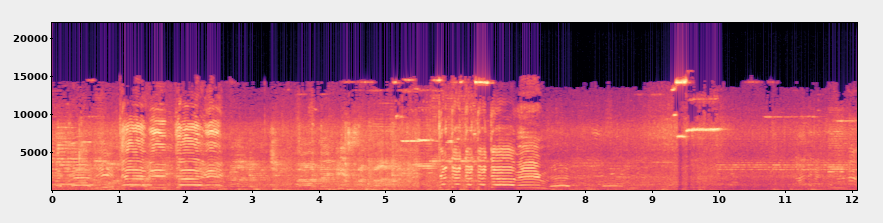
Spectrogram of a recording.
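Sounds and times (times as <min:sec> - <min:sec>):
crowd voices: 0:00.0 - 0:12.0
road traffic: 0:00.0 - 0:12.0.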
